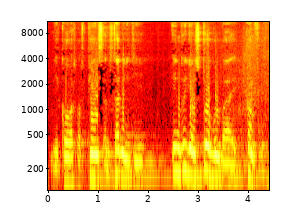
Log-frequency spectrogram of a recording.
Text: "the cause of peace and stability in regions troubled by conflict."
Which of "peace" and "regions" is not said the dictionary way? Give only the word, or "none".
regions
